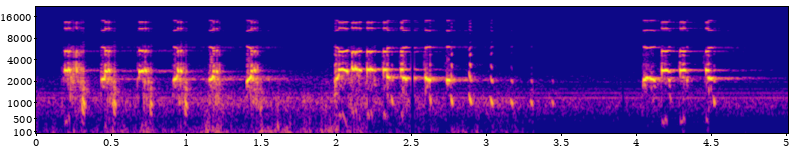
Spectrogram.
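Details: Bald eagles, a pair at the Decorah North Nest, morning of 25 February 2016, calling as one arrives at the nest bowl. Rapid runs of shrill, staccato piping notes come in three bursts about two seconds apart, with a faint low rumble beneath.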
